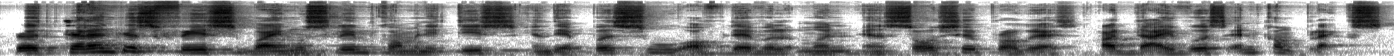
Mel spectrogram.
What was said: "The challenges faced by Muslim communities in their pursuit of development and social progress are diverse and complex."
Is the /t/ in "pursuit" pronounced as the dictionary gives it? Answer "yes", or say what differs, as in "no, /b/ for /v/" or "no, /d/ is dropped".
no, /t/ is dropped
